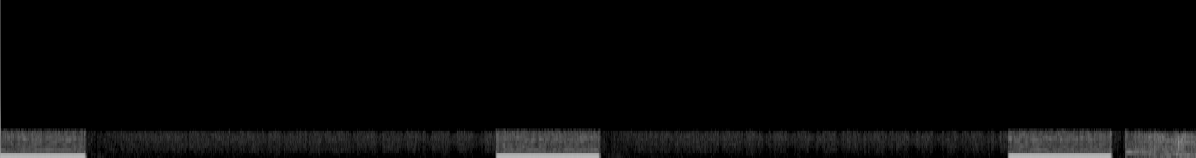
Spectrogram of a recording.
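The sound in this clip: Ringback tone while placing a phone call: three steady, mid-pitched one-second tones, repeating about every five seconds with silence between, then a brief muffled noise at the end.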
